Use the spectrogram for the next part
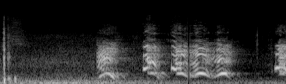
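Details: Dog barking during protection training blind work with a helper: a short burst of five or six sharp, harmonic barks in quick succession after a moment of quiet, with faint background noise.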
